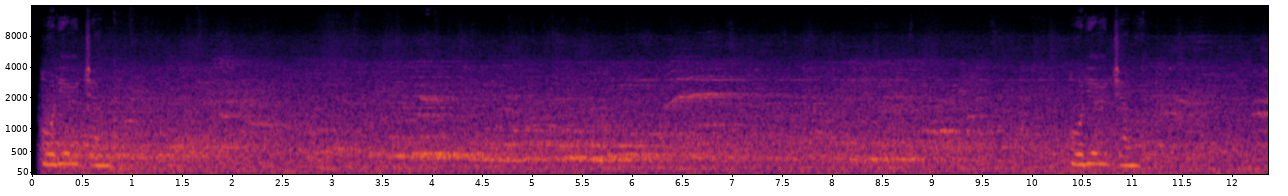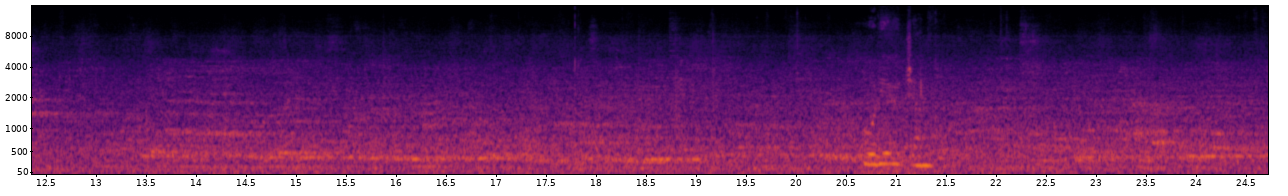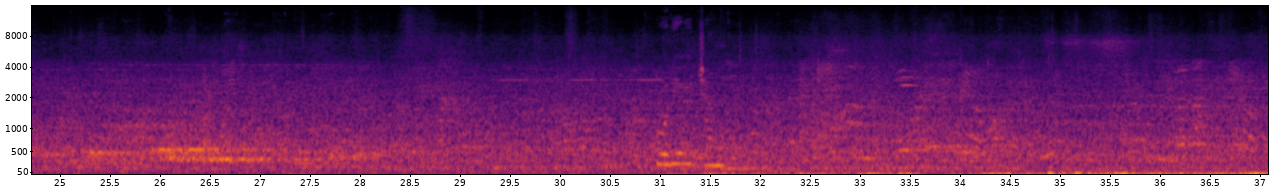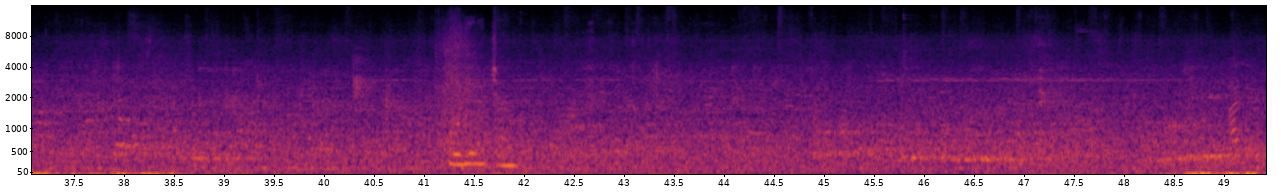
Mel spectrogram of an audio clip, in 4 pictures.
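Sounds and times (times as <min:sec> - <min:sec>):
mall ambience: 0:00.0 - 0:49.4.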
